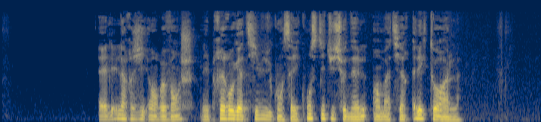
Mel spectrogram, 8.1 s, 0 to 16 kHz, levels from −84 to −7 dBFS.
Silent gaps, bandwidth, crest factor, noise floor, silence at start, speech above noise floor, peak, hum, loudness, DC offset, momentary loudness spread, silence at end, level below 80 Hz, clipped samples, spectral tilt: none; 11.5 kHz; 18 dB; -72 dBFS; 1.5 s; 52 dB; -2 dBFS; none; -21 LUFS; under 0.1%; 9 LU; 1.2 s; -38 dBFS; under 0.1%; -5.5 dB/octave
